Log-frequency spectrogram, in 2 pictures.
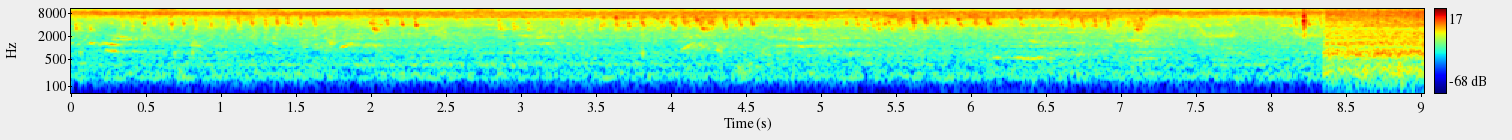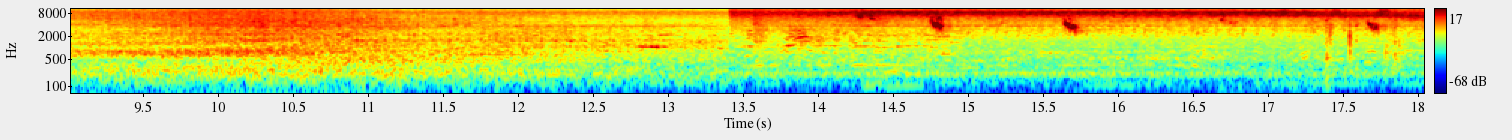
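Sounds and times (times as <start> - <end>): faint chirps: 13.5 - 18.0.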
